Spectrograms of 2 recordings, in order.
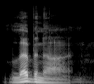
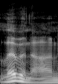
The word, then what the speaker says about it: Lebanon: And so, but the thing that tripped me up, and this is the point of the thing, is I mispronounced Lebanon. It's not Lebanon, it's Lebanon.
